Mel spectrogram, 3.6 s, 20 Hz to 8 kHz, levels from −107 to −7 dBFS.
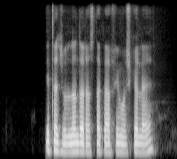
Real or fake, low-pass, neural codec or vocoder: fake; 7.2 kHz; codec, 24 kHz, 1.2 kbps, DualCodec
